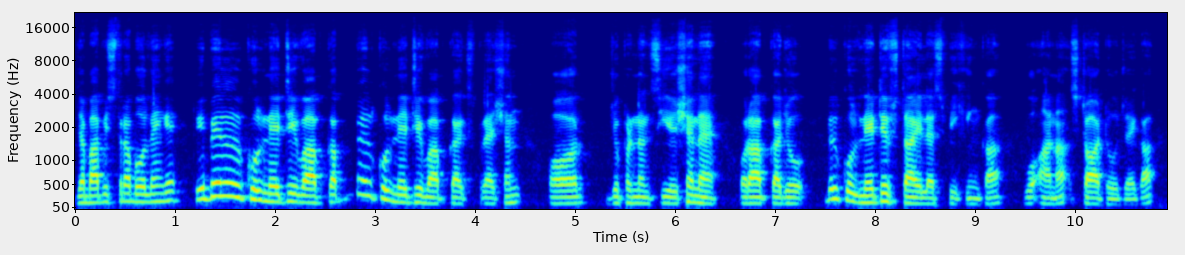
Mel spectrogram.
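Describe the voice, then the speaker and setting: A man teaching English pronunciation in Hindi, repeating words slowly to show their stress. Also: mid-range voice. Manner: slow, drawn-out repetition of words with stress. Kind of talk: pronunciation lesson explained in Hindi.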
